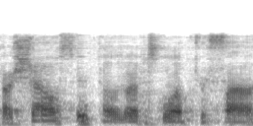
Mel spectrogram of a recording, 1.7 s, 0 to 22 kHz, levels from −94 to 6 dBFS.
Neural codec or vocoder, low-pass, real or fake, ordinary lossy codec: codec, 44.1 kHz, 1.7 kbps, Pupu-Codec; 7.2 kHz; fake; Opus, 64 kbps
